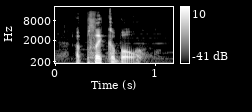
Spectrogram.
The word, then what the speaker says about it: applicable: And our last one for pronunciation would be applicable. 4 syllables. Then pl. I would say this is a short I sound, followed by k, short U sound, and bull, like the animal bull. Applicable.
